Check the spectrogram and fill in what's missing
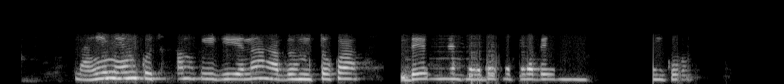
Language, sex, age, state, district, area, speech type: Hindi, female, 45-60, Uttar Pradesh, Pratapgarh, rural, conversation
